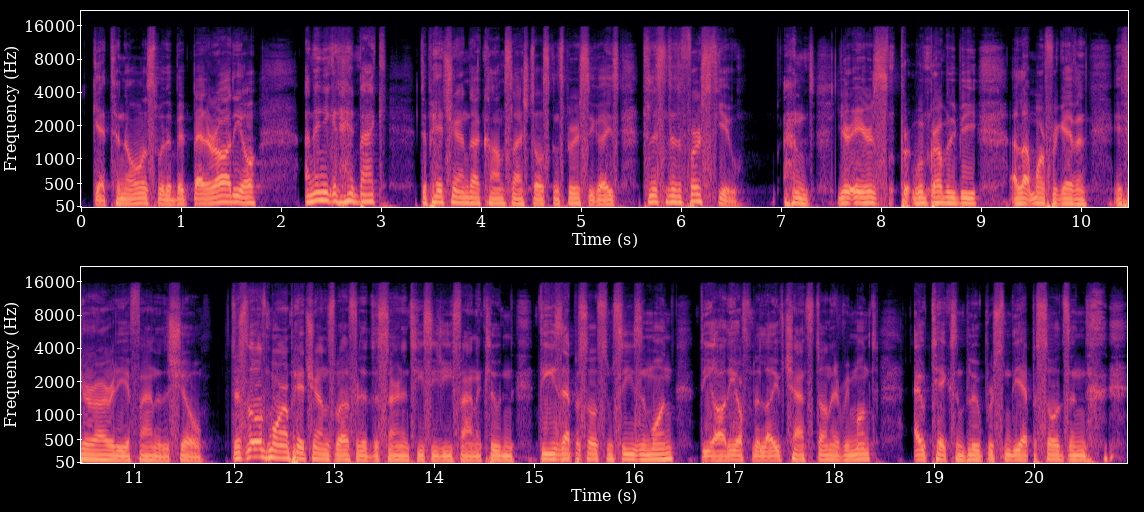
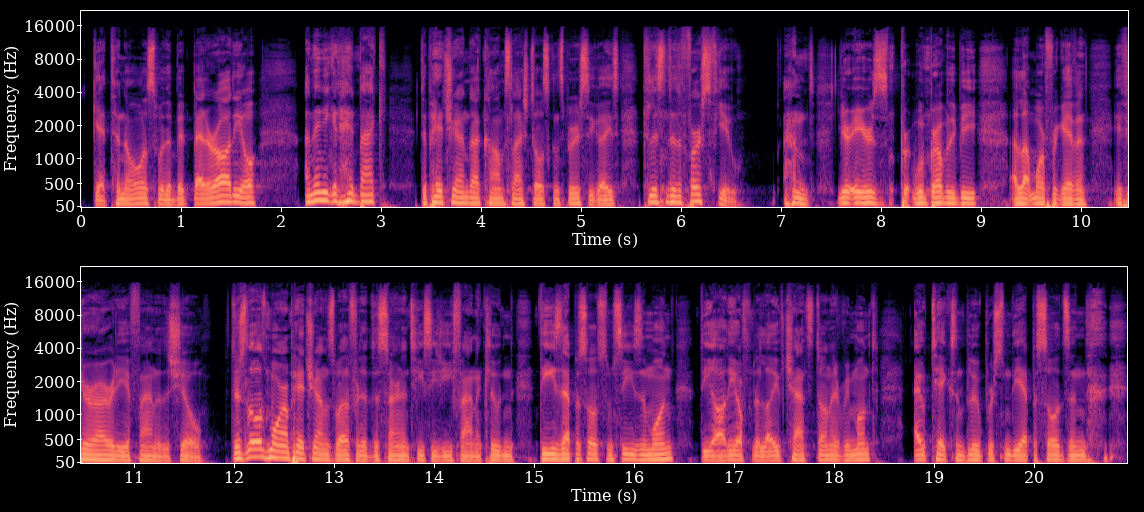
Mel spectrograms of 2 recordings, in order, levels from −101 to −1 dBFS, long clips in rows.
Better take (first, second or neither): second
